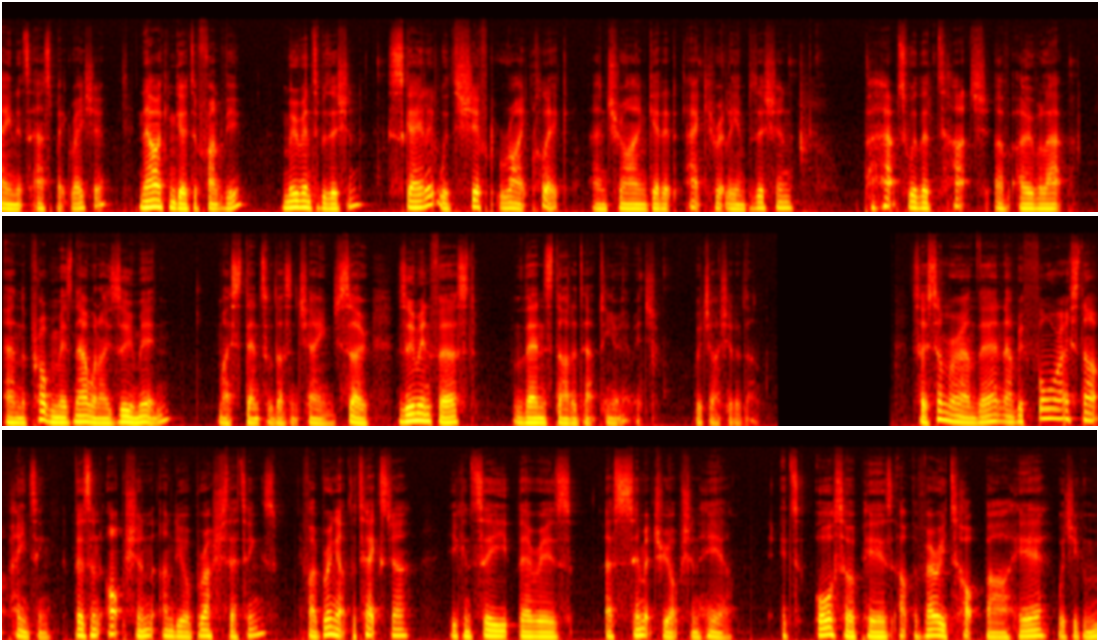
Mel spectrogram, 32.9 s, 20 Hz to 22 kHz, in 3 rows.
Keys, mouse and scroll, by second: 1.5 KP_1, 2.6-10.7 right drag, 10.7 scroll down 4, 10.8-12.1 scroll up 4, 12.1-12.7 scroll down 5, 12.7-13.2 scroll up 5, 14.8-15.8 shift+middle drag, 15.8 shift+right click, 16.4 right click, 18.6-32.8 shift+right drag.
